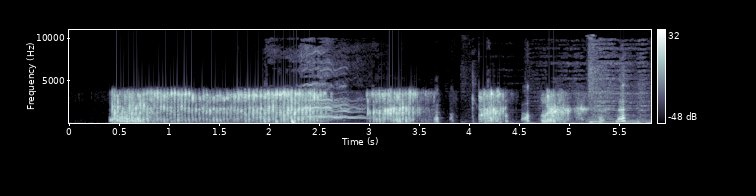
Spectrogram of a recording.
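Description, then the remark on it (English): A voice imitates a long, wet, sputtering fart as an entry in a fart competition, a sustained buzzing blast for about two seconds followed by several shorter, choppy splutters with a gurgling texture. “That's a wet fart.”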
